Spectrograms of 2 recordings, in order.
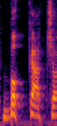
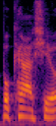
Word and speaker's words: Boccaccio: Deone Joan not Giovani bacho not bashio or bachio let's jump just for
